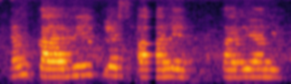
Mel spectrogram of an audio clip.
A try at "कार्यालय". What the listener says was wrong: कार्यालय, very good.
